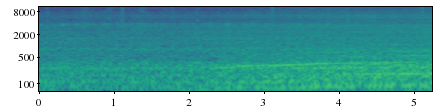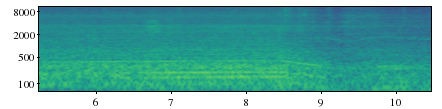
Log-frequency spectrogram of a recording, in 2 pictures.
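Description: Heavy truck's diesel engine heard from inside the cab as the truck pulls away. The revs climb slowly and the engine grows louder, then drop off about nine seconds in.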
